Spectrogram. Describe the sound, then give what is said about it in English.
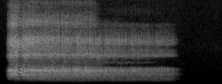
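A hawk, a bird of prey that appeared in New Taipei City, gives a single long, harsh, raspy scream. It is loud and heard alone, holding steady for under two seconds before cutting off. “Have you ever heard a hawk's call?”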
